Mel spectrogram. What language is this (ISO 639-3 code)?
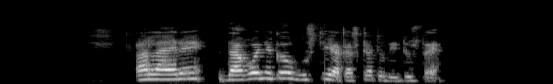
eus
